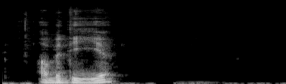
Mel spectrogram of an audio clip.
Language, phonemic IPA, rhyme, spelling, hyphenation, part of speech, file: Norwegian Bokmål, /abəˈdiːə/, -iːə, abbediet, ab‧be‧di‧et, noun, NB - Pronunciation of Norwegian Bokmål «abbediet».ogg
- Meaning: definite singular of abbedi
